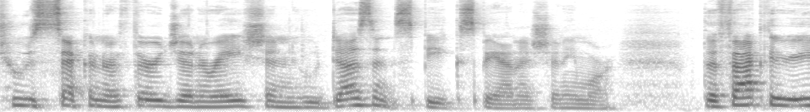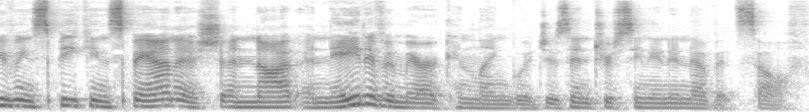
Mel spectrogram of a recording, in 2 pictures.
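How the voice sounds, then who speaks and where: A middle-aged woman, an Egyptologist, lecturing informally to a webcam from her home study, thoughtful and pausing with many ums and restarts. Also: lowish voice. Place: home study with bookshelves, indoors.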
